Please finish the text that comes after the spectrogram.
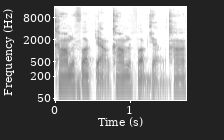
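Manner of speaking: upset, frustrated muttering to oneself. Retelling what was said to oneself in a moment of anger: retelling angry self-talk. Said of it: "I do talk to myself like that sometimes".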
